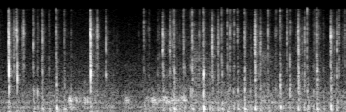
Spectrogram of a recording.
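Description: Fingertips of both hands type quickly across a MacBook Pro keyboard, tapping many of its black plastic keys set in the hollow silver aluminum laptop body. The result is a rapid, steady stream of short, bright clicks with soft low thuds beneath, with a brief lull near the middle.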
